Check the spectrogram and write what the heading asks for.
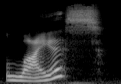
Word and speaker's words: Lihos: It's apparently Lias. – Mm-hmm. – It's Greek. – Oh. – L-I-H-O-S, but it's pronounced Lias.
